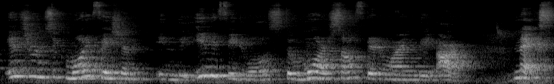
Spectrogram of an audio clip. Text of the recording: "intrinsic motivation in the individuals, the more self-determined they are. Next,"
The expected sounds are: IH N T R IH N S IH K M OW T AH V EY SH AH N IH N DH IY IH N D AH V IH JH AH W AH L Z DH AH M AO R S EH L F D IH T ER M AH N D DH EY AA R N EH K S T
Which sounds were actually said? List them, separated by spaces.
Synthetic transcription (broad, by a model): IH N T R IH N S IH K M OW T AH P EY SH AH N IH N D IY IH N D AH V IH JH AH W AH L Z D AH M AO R S EH L F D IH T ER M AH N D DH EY AA R N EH K S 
